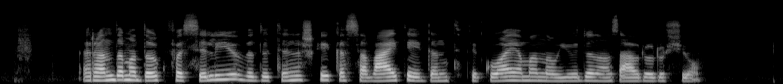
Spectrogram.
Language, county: Lithuanian, Vilnius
